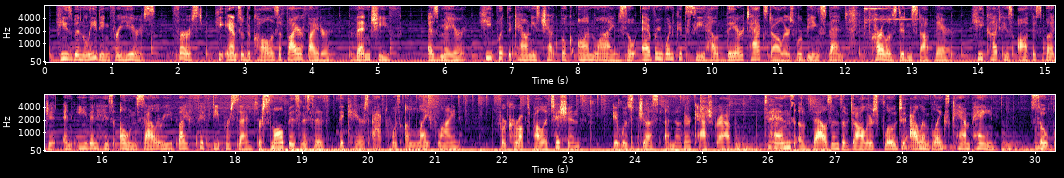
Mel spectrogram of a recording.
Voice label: Democrat Voiceover, Political Voices English

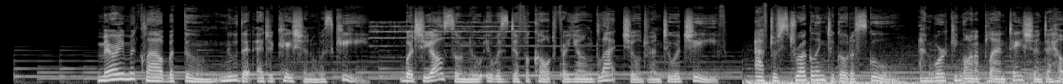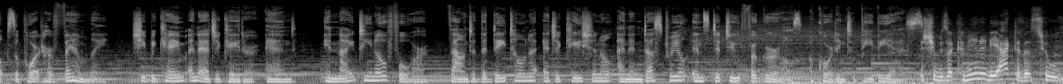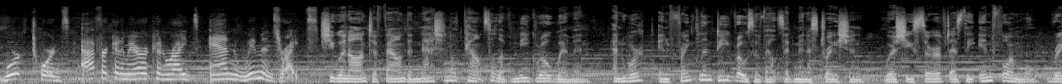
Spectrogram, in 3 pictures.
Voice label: Narration, Female Voice Over

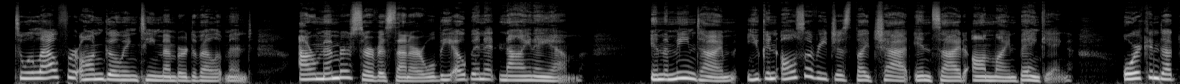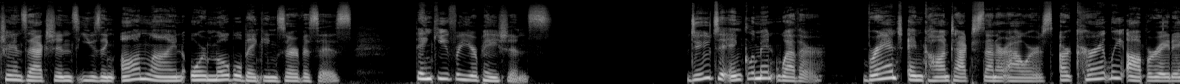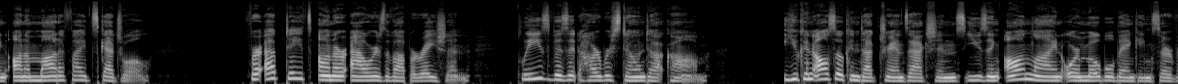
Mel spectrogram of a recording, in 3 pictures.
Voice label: IVR, Female Voice Over

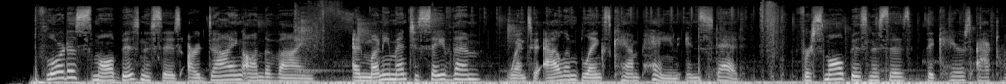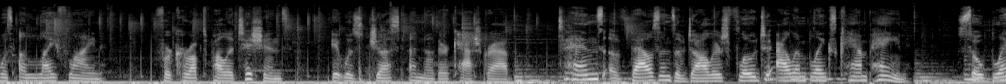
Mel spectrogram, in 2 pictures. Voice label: GOP Voiceover, Political, English; Political GOP Voices English

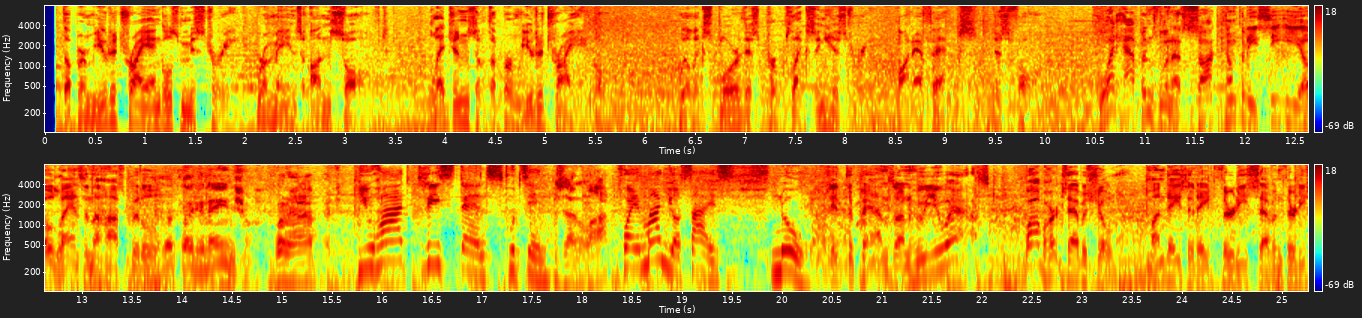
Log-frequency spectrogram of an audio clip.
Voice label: Promo, Voice Over

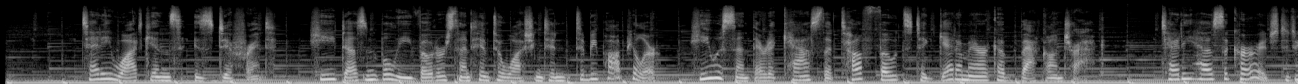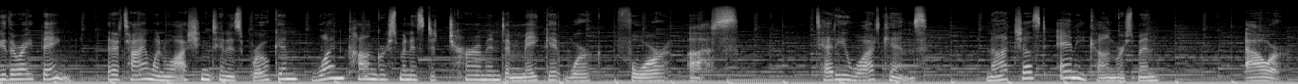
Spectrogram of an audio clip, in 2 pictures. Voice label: GOP Voiceover, Political, English; Political GOP Voices English

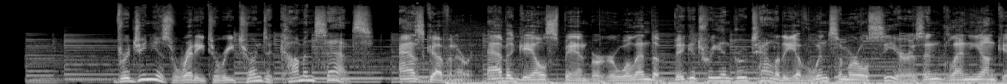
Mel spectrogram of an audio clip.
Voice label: Democrat Voiceover, Political Voices English MALE

